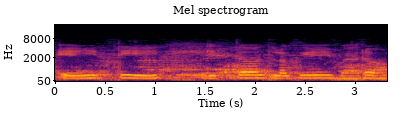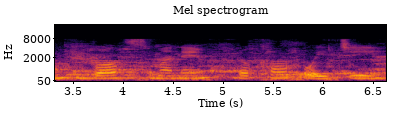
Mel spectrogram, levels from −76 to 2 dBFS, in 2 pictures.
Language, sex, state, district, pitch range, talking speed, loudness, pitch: Odia, female, Odisha, Malkangiri, 200-220 Hz, 55 wpm, -16 LUFS, 210 Hz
